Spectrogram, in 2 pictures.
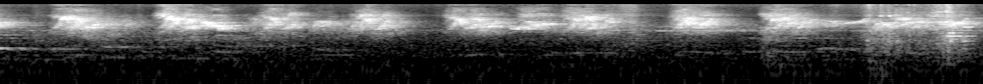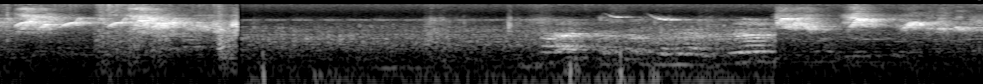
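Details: Sparrow parent feeding its chicks oversized food, the young begging with dense, shrill, repeated chirps for about six seconds, then a break of softer rustling and faint notes before the chirping resumes.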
